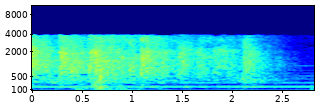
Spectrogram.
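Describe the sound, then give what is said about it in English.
Scattered, hesitant applause from just a couple of people: a handful of soft, uneven claps spread across a few seconds over a steady low hum, with no voices. “А то, что так неуверенно, пару человек хлопает.”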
